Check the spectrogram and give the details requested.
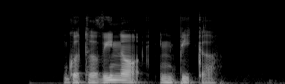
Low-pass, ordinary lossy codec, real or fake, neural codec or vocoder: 14.4 kHz; none; real; none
